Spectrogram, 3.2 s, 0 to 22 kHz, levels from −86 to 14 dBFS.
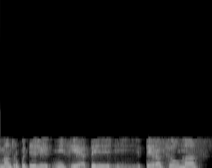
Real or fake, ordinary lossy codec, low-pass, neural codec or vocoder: fake; AAC, 16 kbps; 7.2 kHz; codec, 16 kHz, 8 kbps, FreqCodec, larger model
